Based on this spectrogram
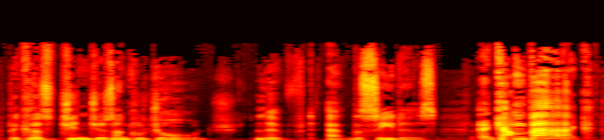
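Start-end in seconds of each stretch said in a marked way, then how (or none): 3.6-4.5 put-on high calling voice after the boys. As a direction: call them back across the dark. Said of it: "called Mister Solomon through the night".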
